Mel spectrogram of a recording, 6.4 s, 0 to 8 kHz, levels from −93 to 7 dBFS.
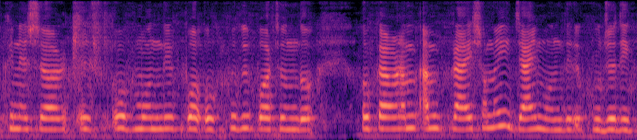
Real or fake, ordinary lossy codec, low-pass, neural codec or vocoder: fake; none; none; codec, 16 kHz, 4.8 kbps, FACodec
